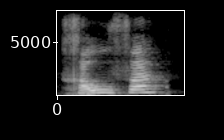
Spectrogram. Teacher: ज्यादा नहीं लंबा करना है हमने, 1.5 काउंट्स होती है इसकी, ठीक है, इससे ज्यादा लंबी नहीं होती। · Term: वाउलीन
